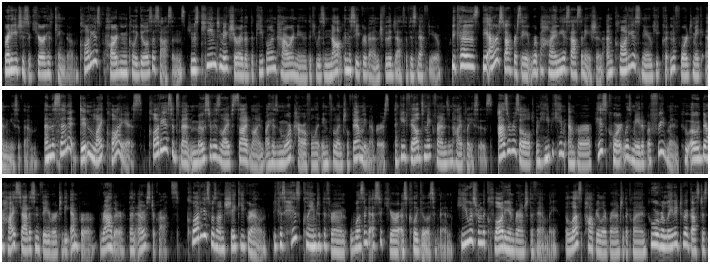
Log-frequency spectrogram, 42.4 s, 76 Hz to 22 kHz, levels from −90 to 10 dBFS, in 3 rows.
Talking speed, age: 210 wpm, 30-49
